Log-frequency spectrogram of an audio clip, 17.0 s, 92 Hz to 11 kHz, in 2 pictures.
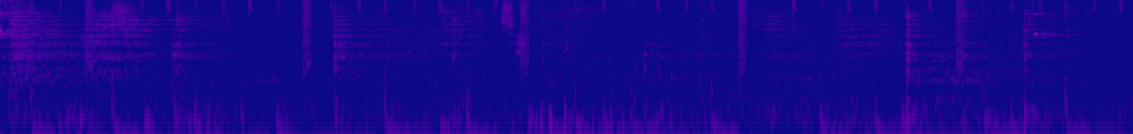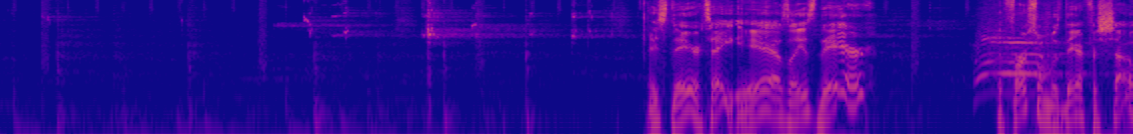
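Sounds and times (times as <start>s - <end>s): faint background music: 0.0s - 17.0s
basketball bouncing on hardwood: 9.9s - 12.6s.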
